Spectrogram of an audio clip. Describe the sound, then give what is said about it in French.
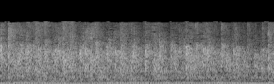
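Steady, dense applause from the audience in the hall of a Radio Kapi broadcast on the situation in Tanganyika province, a continuous wash of many hands clapping at a fairly loud, even level with no voices rising above it. “Merci de manifester votre présence dans la salle par des applaudissements.”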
